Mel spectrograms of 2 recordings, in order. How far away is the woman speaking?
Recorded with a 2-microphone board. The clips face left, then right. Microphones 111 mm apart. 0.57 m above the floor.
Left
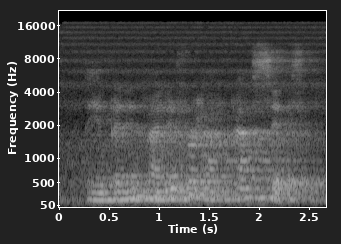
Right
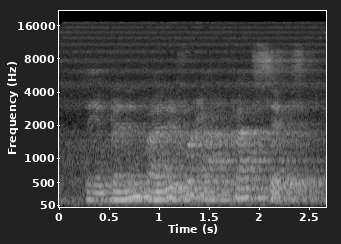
About 8.5 m.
